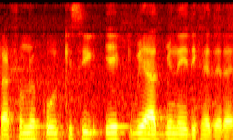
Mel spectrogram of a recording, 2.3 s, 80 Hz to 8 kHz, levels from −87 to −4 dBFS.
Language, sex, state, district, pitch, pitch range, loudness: Hindi, male, Uttar Pradesh, Hamirpur, 120 Hz, 105-125 Hz, -18 LUFS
